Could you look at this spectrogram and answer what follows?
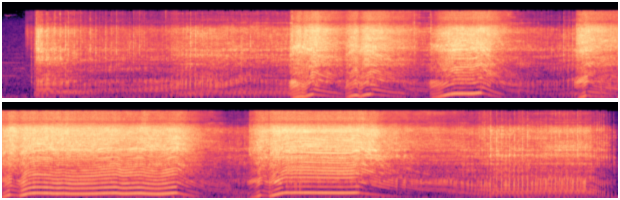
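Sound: chainsaws cutting fallen trees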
